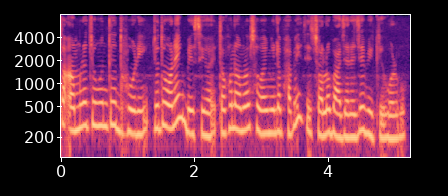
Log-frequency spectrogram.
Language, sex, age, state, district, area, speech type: Bengali, female, 18-30, West Bengal, North 24 Parganas, rural, spontaneous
